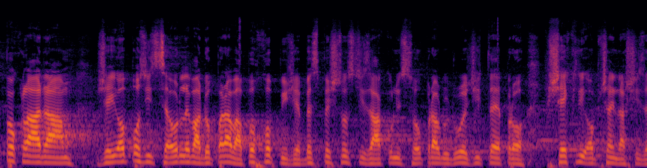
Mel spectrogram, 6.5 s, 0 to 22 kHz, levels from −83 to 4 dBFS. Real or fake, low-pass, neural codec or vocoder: real; 14.4 kHz; none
